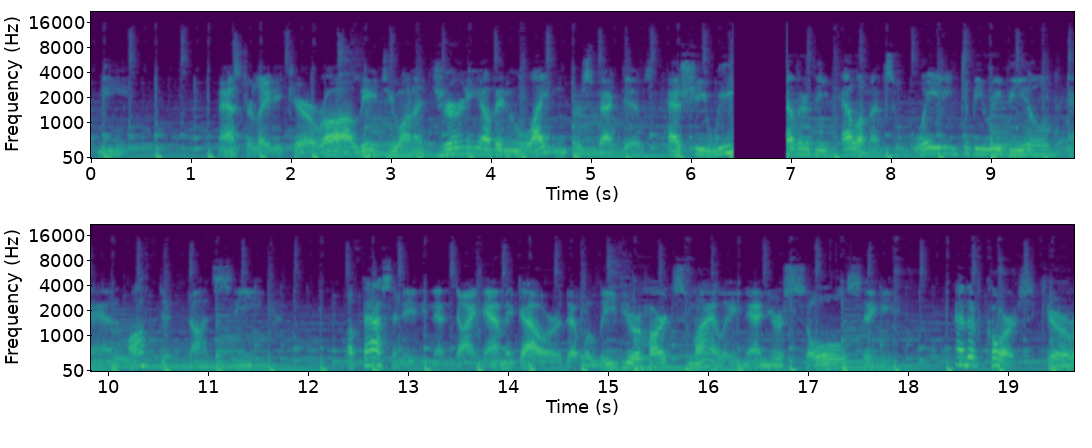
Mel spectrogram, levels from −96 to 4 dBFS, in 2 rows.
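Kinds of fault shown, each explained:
Audio dropout to silence: The sound cuts off mid-flow at 6.41 s and resumes at 6.95 s, leaving about 0.54 s of total silence with no room tone. The input was likely lost briefly while recording continued writing silence, so that stretch is gone.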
